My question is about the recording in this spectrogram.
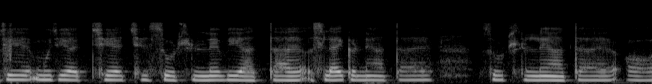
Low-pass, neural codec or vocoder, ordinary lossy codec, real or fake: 7.2 kHz; none; AAC, 48 kbps; real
